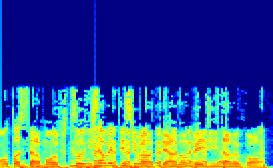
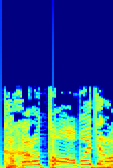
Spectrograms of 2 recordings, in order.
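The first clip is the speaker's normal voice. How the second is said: high-pitched anime rival's threat; ベジータ; 8 semitones higher than usual. Retold or imitated. Anime warrior vowing revenge on his rival, mock menace. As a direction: mimic a vengeful cartoon warrior, high. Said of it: "みたいな感じでベジータが".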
